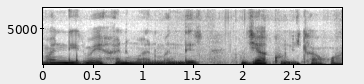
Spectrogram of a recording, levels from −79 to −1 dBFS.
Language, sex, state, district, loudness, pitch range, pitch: Hindi, male, Himachal Pradesh, Shimla, -14 LUFS, 115-185 Hz, 145 Hz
